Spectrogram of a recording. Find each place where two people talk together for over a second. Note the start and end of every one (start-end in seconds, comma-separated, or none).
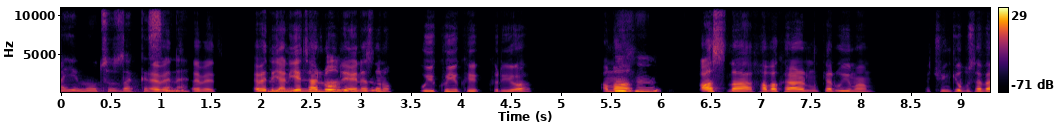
2.0-3.3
